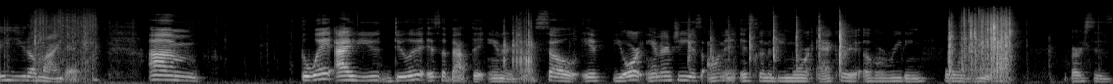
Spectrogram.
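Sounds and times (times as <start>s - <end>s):
tarot cards being shuffled: 0.0s - 1.1s, 2.0s - 3.0s, 6.8s - 8.5s, 9.5s - 10.3s
speech: 0.0s - 2.1s, 3.0s - 11.1s.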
